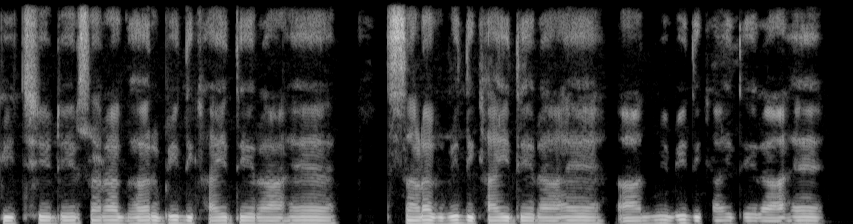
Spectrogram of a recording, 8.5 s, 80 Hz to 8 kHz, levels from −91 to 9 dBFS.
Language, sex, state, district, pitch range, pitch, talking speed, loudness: Hindi, male, Bihar, Jamui, 110-115 Hz, 110 Hz, 145 wpm, -18 LUFS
